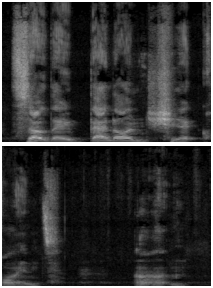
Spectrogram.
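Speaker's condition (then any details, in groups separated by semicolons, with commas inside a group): Multiple sclerosis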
